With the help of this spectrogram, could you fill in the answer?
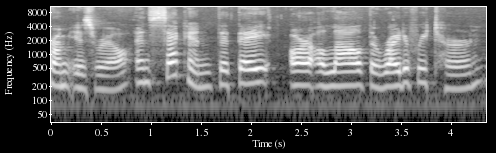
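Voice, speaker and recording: This woman has a fairly high pitch and a dark, mellow tone, speaking at a fairly slow pace with ordinary pitch variation. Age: 60s. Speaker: activist. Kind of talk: interview. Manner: animated.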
